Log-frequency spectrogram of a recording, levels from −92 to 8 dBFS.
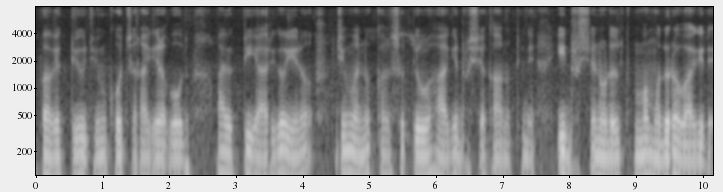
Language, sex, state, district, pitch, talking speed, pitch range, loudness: Kannada, male, Karnataka, Shimoga, 90 Hz, 120 wpm, 85-95 Hz, -19 LUFS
